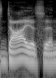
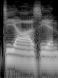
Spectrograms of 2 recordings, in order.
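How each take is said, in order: First: No extra vowel comes before the final syllable. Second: An extra vowel comes before the final syllable. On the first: The speaker calls it right. "but it's Diazin. That's how he said it" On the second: The speaker calls it wrong. "looks like Diazian"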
